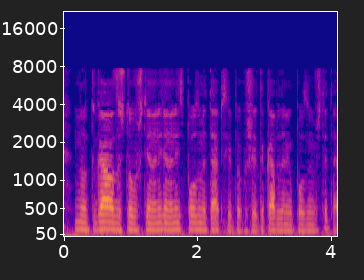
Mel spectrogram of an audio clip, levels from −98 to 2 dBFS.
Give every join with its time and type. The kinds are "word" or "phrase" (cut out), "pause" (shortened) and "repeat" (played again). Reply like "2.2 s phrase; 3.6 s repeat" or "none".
1.5 s repeat; 3.2 s word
